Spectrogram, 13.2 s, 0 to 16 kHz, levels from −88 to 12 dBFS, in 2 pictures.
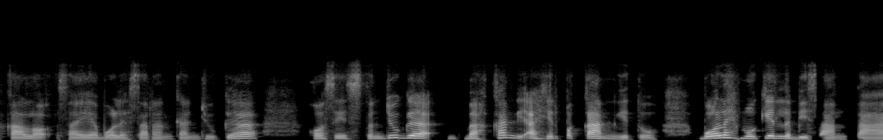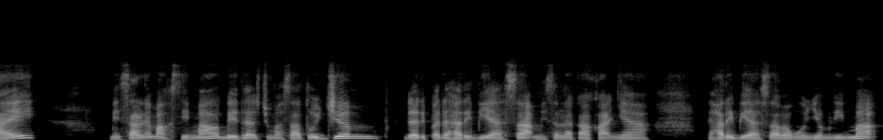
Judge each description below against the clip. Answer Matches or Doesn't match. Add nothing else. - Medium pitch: Matches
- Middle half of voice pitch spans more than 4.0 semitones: Matches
